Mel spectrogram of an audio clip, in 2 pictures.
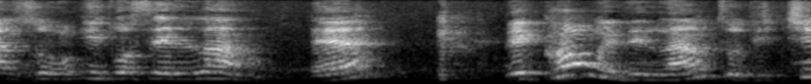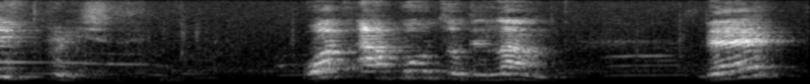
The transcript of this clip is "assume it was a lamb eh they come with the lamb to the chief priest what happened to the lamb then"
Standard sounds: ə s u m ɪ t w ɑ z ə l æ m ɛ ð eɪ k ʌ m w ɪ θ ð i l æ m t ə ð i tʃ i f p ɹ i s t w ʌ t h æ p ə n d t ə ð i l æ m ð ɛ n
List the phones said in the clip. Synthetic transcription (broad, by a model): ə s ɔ ɪ t w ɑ s ə l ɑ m ɛ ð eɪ k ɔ m w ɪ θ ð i l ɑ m t ə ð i tʃ i f p ɹ i s t w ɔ t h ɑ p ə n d t ə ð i l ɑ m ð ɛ n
